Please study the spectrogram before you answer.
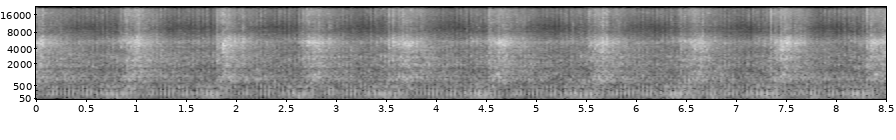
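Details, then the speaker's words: Ridgid generator, Honda GX390, running after repairs: speed surges and sags unevenly about once a second. Owner suspects a misassembled choke-lever plate. Engine hunting, cause unconfirmed. "lorsqu'elle a fait ce bruit un peu bizarre probablement que j'ai peut-être j'ai peut-être mal remonté la plaque où il y a la tirette du chok."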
